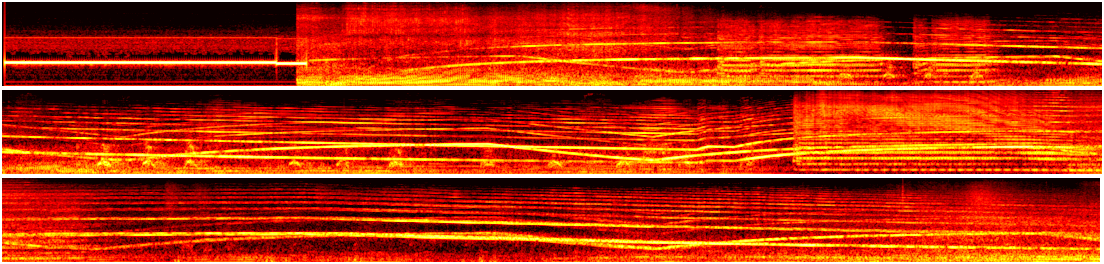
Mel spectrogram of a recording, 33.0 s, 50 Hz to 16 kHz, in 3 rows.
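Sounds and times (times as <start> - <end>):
electronic siren wailing: 2.7 - 32.9
loud rough horn blare: 3.0 - 24.0.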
